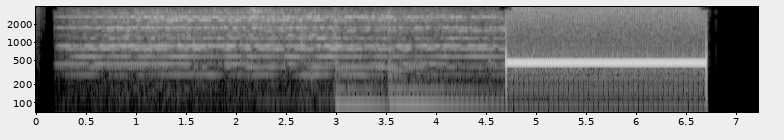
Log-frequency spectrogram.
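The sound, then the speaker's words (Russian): Telephone line tones play while a call is transferred to another person: soft, sustained electronic tones hum for several seconds, then a loud, steady single-pitched tone holds for about two seconds before cutting off abruptly. “давайте я лучше на Екатерину Алексеевну переключу вас”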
